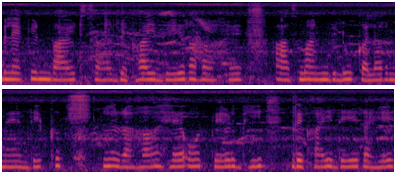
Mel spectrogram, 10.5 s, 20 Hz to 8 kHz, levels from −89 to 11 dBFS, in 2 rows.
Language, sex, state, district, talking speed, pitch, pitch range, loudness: Hindi, female, Jharkhand, Sahebganj, 120 wpm, 225 Hz, 215-235 Hz, -35 LUFS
